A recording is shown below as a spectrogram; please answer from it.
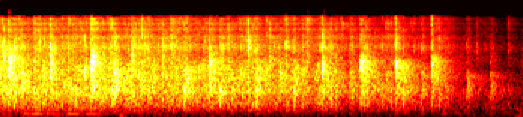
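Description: A church congregation claps to welcome visitors at a Sunday service, a moderate, uneven patter of hands that swells and gradually thins over several seconds.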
